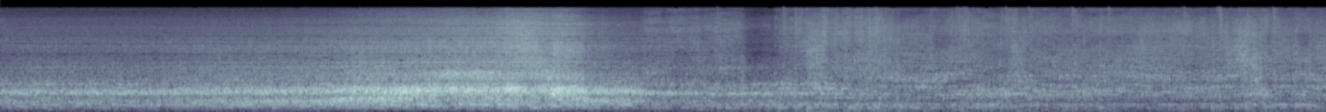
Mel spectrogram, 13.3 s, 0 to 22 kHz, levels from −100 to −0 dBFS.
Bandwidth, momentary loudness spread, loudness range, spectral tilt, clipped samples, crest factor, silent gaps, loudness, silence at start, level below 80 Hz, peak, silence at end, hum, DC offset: 16.5 kHz; 12 LU; 9 LU; -1 dB/octave; under 0.1%; 20 dB; none; -25 LUFS; 0 s; -62 dBFS; -6 dBFS; 0 s; none; under 0.1%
